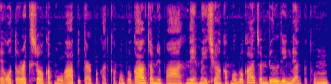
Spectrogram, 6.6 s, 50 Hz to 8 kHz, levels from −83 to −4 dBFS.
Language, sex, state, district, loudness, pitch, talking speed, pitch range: Mizo, female, Mizoram, Aizawl, -21 LUFS, 175 Hz, 190 wpm, 165-185 Hz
